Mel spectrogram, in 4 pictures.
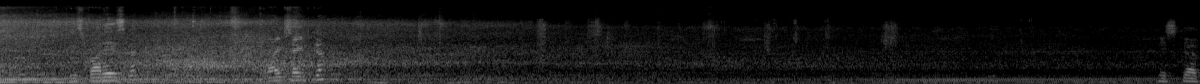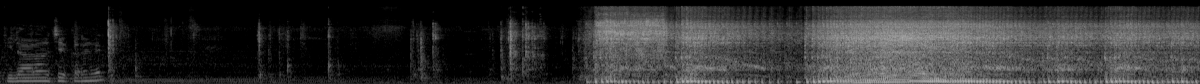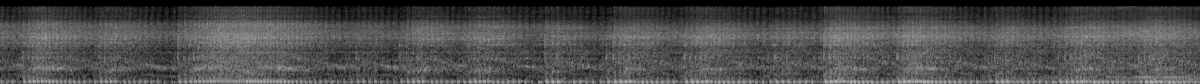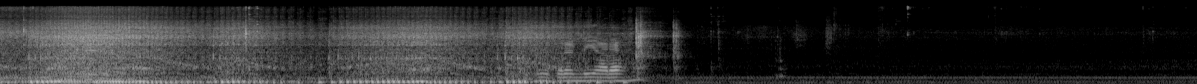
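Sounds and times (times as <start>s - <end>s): motorcycle engine revving: 0.0s - 4.4s, 17.8s - 42.7s.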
